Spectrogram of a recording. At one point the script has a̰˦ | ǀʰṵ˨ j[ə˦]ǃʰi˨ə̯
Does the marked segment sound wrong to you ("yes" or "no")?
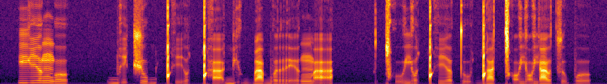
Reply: yes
